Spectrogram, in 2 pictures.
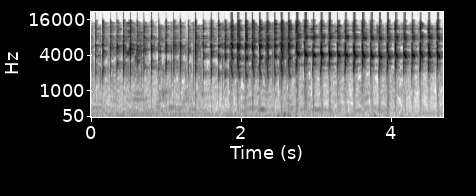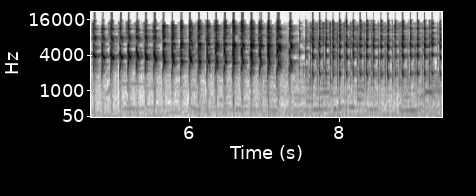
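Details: Lovebird giving a long ngekek trill, used as a lure to provoke other lovebirds to answer: a fast, steady train of high, sharp chirps lasting over nine seconds, briefly pausing near the end before resuming.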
